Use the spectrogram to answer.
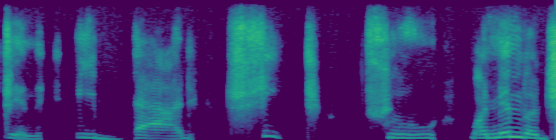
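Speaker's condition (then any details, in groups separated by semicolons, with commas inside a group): Cerebral palsy; uses walker and wheelchair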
